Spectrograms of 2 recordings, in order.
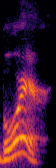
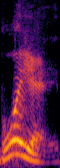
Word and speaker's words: Boyer: Dibert, de Turk, or the two biggest ones, we pronounce them Moyer and Boyer. Big names in this area. They would pronounce them Moyer and Boyer.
